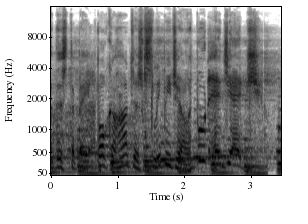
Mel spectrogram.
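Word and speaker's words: Buttigieg: debate pocahontas sleepy joe boot edge edge boot edge edge i said think of it as boot and then edge edge because nobody can pronounce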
